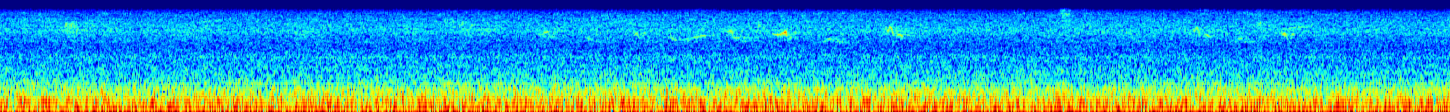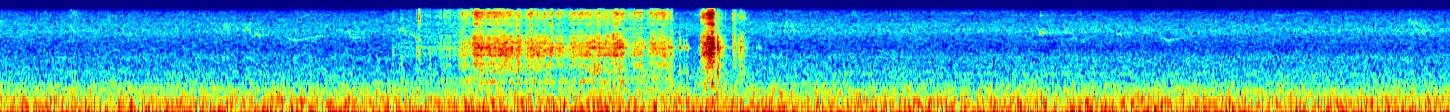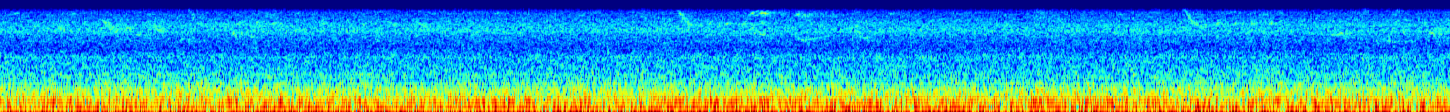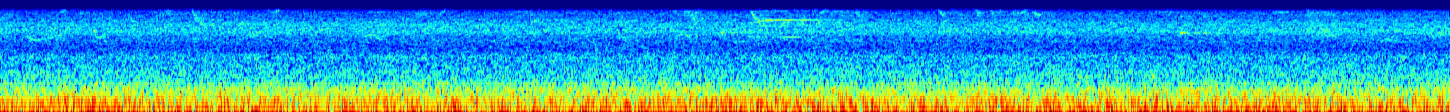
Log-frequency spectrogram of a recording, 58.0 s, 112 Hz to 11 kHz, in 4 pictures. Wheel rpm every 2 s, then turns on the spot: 0, 0, 0, 0, 0, 0, 0, 0, 0, 20, 10, 0, 0, 0, 0, 0, 0, 0, 0, 0, 0, 0, 0, 0, 0, 0, 0, 0, 0.
18-20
